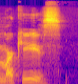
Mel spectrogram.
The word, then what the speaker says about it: Marquise: Am I pronouncing that right? Marquise? – Yes, that is the name, Marquise.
